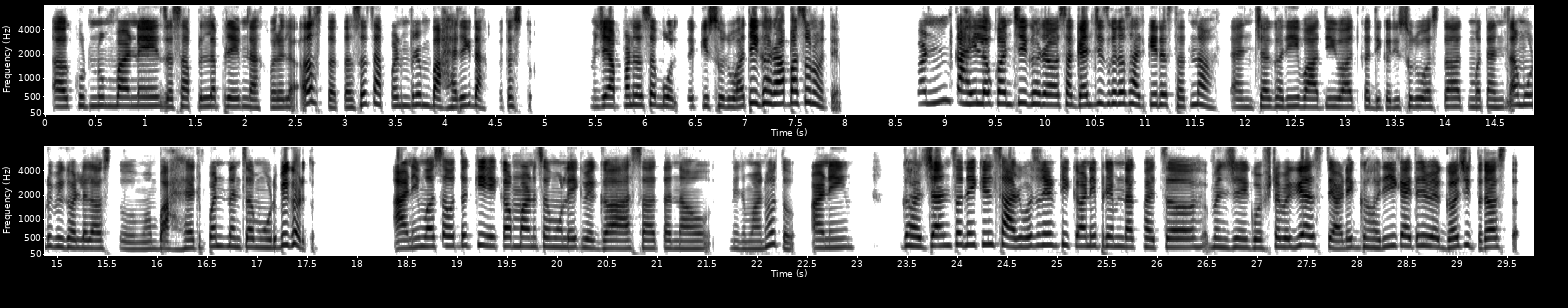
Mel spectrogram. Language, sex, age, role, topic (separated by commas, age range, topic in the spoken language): Marathi, female, 20-24, host, दैनंदिन छोट्या प्रेमळ इशाऱ्यांचे महत्त्व काय आहे?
